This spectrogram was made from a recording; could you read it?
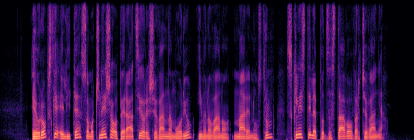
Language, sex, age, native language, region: Slovenian, male, 18-29, Slovenian, Central Slovenia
